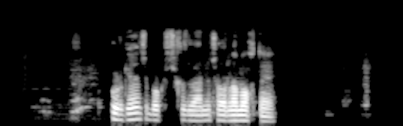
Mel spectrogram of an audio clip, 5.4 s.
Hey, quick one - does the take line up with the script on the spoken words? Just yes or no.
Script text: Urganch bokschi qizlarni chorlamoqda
yes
